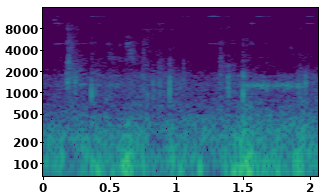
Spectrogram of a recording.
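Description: Faint outdoor ambience at dusk: a low rumble with a few faint, short high chirps scattered through it.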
